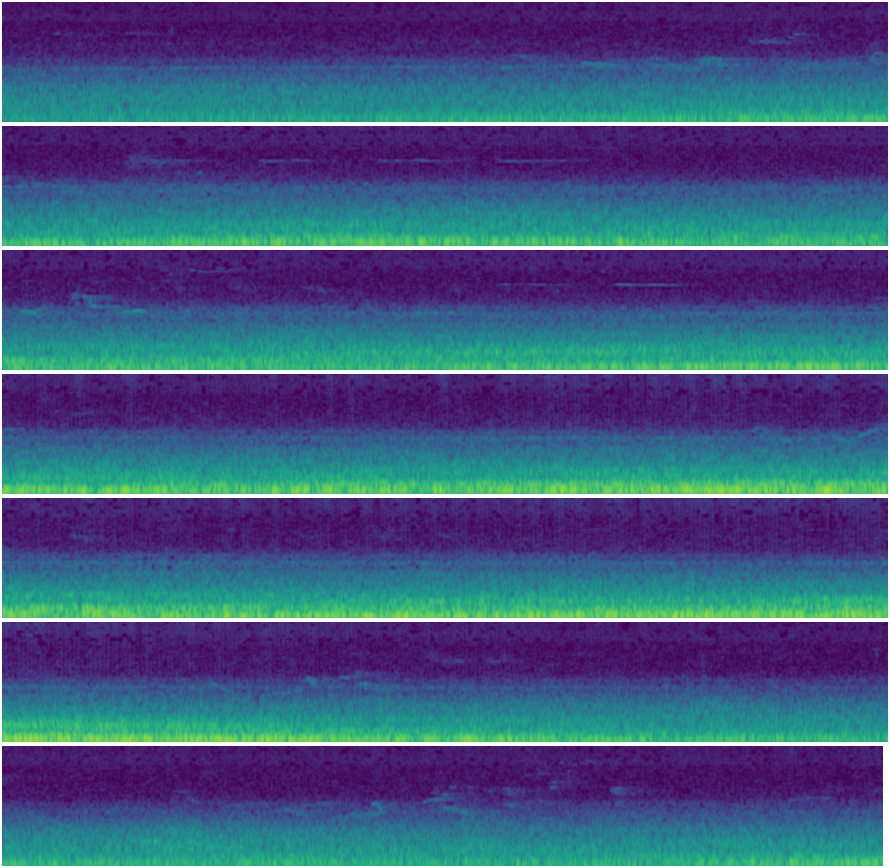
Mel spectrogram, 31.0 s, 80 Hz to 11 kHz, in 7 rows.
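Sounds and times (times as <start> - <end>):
jet airliner rumble: 0.0 - 30.9.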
